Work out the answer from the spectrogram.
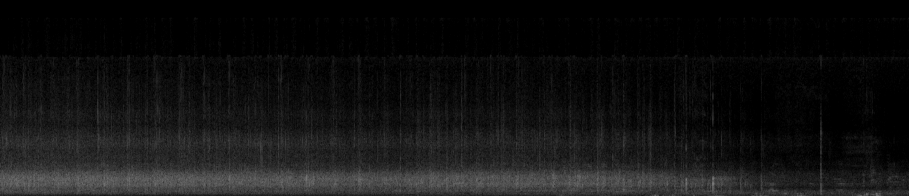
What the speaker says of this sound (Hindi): एक एक व्यक्ति दोनों हाथ आकाश में उठाकर अपनी घनघोर तालियों के साथ जावेद साहब का स्वागत ना करे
